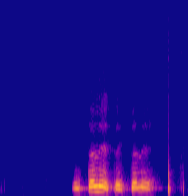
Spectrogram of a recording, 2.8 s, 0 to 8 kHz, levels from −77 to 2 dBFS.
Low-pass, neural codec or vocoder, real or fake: 7.2 kHz; codec, 16 kHz in and 24 kHz out, 1 kbps, XY-Tokenizer; fake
